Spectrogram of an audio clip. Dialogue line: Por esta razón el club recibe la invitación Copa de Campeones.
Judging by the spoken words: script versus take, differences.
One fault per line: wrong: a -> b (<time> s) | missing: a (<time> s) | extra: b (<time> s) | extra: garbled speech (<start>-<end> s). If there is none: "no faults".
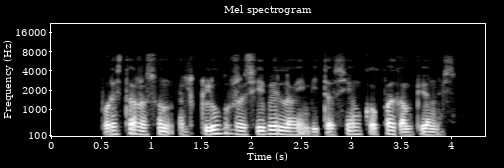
missing: de (3.4 s)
